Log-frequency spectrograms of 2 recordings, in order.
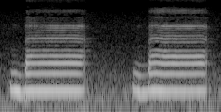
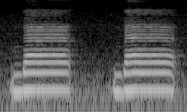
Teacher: দুই ঠোঁটের ভেজা অংশ থেকে বা উচ্চারিত হবে।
